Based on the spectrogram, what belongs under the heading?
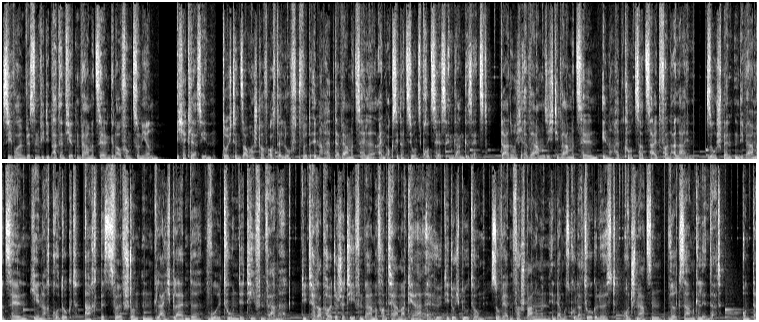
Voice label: Erklärfilm, Commercial (Werbung), Presentation, German; "ThermaCare"

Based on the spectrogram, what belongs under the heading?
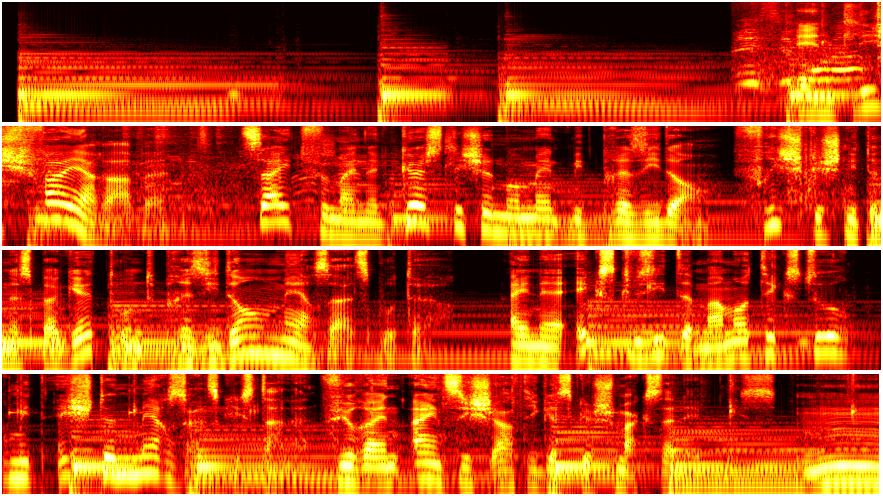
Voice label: Werbung; Président Meersalzbutter; TrueView

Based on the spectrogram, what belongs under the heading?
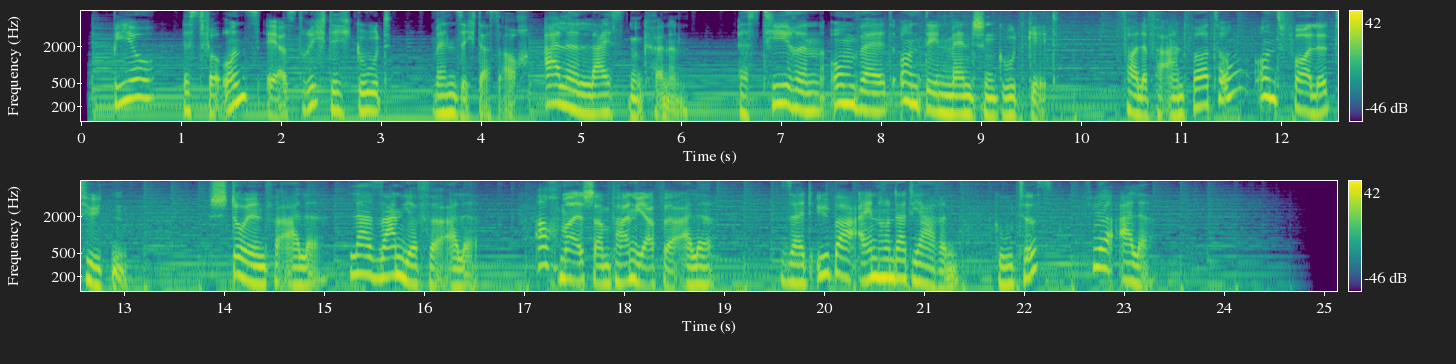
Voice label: Werbung Supermarkt; LOFT VOICES

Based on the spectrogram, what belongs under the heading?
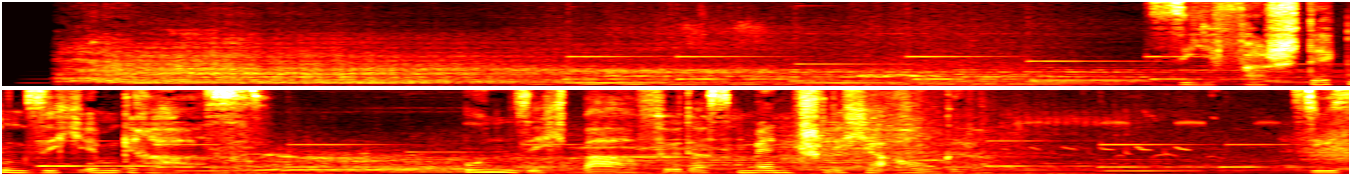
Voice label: kinotrailer

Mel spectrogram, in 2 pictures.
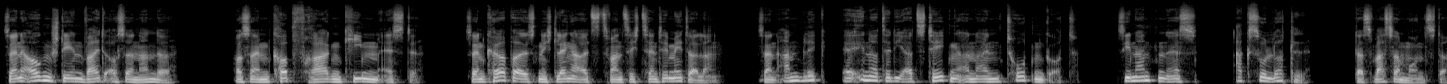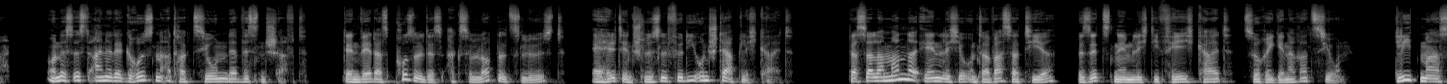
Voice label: Dokumentarischer Text

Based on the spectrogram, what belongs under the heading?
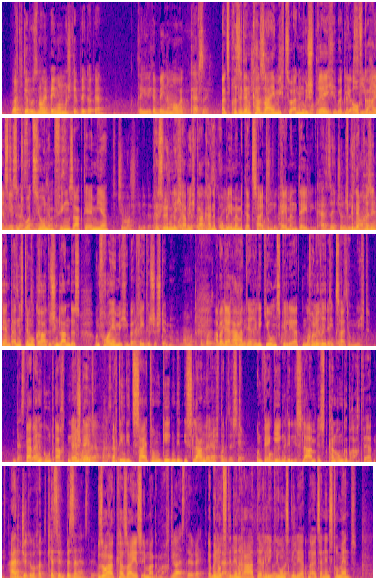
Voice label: Voiceover; DLF; Afghanistan

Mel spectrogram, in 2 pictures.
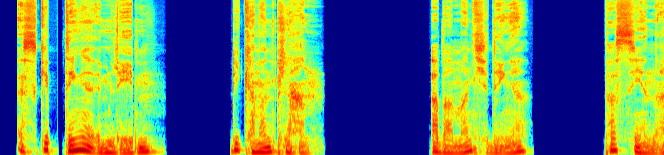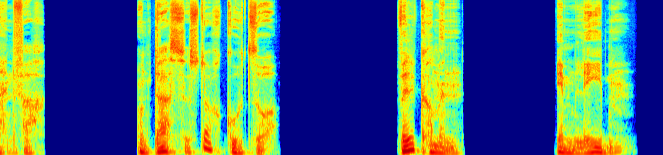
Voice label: Willkommen Emotional

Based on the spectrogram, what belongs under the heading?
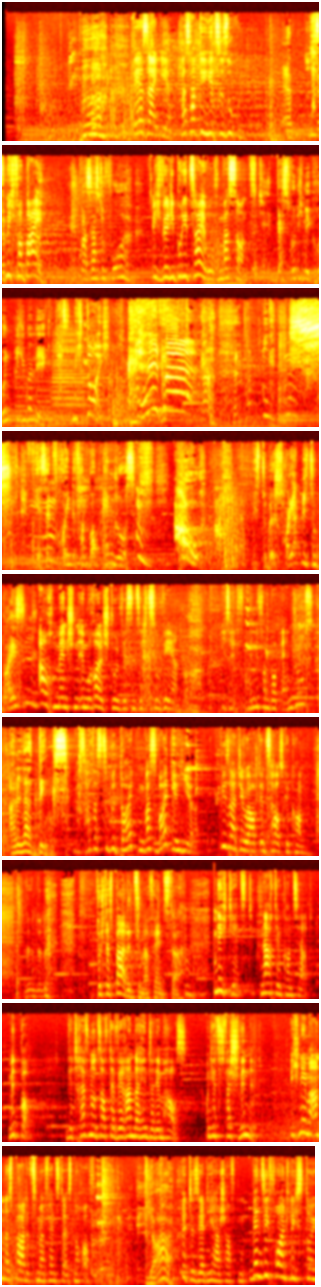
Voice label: hoerspiel

